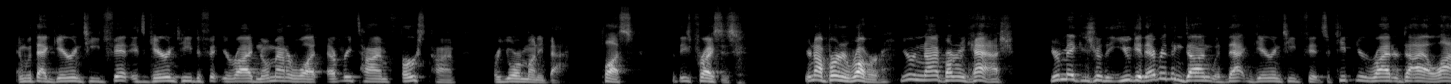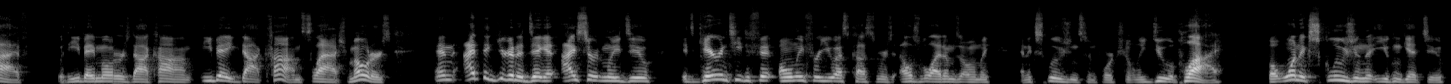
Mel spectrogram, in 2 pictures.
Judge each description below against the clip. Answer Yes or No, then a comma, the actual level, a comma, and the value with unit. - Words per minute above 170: Yes, average, 185 wpm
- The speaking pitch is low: No, medium, 155 Hz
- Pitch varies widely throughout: Yes, wide, 6.4 semitones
